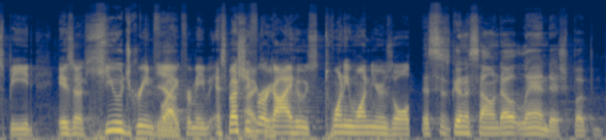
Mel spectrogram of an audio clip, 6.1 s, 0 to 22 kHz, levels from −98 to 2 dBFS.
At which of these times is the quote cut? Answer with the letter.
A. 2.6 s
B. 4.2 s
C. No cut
B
